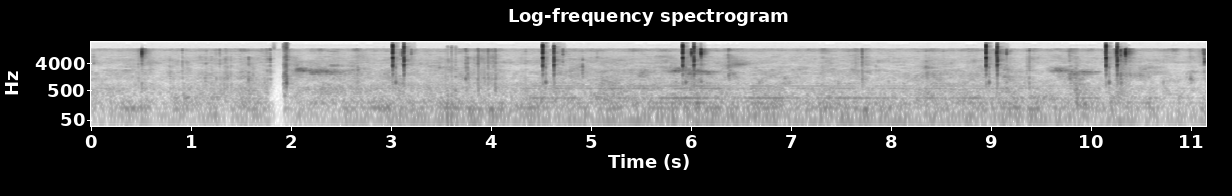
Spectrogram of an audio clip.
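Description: A computer keyboard clacks as data is typed in for a PostgreSQL table, with soft, irregular keystroke clusters recurring every few seconds against a quiet room.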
